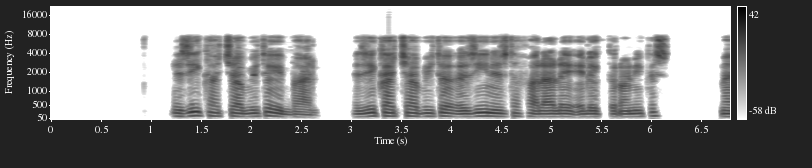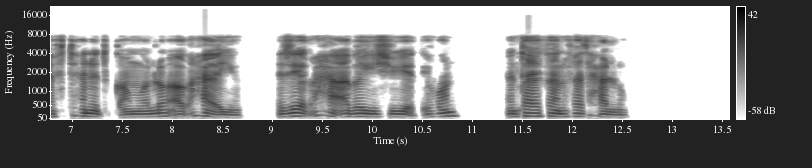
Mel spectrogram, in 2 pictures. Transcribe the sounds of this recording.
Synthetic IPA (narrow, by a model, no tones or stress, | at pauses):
ʔɨzikʰat͡ʃːaβit̪ʰo̞jɪbːahal | ʔɨzikʰat͡ʃːaβit̪ʰo̞ʔɨzinɨzɨt̪ʰɐfɐlalɐjuelek̚t̪ʰɾo̞nikɨs | mɐft̪ʰɨħɨnɨt̪ʼɨkʼːɐmolːoʔa̰kʼħaɨjːu | ʔɨziakʼħaʔaβɐjɪsijɛt̪ʼjɪxon | ʔɨnt̪ʰajkʰɐnɨfɐt̪ħalːu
